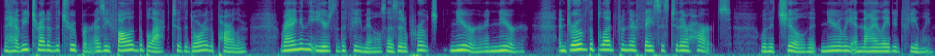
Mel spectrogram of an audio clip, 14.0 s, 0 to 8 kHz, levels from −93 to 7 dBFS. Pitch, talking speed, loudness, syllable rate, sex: 190 Hz, 200 wpm, -19 LUFS, 5.3 syllables/s, female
